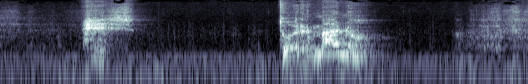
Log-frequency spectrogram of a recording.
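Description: A man speaks languidly, close by.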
